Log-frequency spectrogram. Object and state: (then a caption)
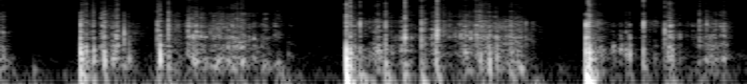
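Textured cardboard folder scratched with nails. Long nails scratch across a flat, pale pink, pebble-textured cardboard Dior folder that is thin and hollow. Quiet, dry, crinkly rasps come in uneven bursts, each starting with a sharp scrape and trailing into softer textured scratching, with short pauses between strokes.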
